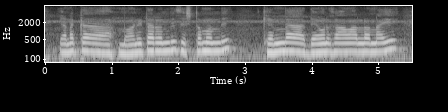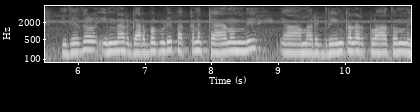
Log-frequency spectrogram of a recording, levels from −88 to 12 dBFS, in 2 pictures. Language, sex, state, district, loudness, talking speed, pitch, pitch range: Telugu, male, Andhra Pradesh, Srikakulam, -13 LUFS, 105 wpm, 185 Hz, 180-195 Hz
